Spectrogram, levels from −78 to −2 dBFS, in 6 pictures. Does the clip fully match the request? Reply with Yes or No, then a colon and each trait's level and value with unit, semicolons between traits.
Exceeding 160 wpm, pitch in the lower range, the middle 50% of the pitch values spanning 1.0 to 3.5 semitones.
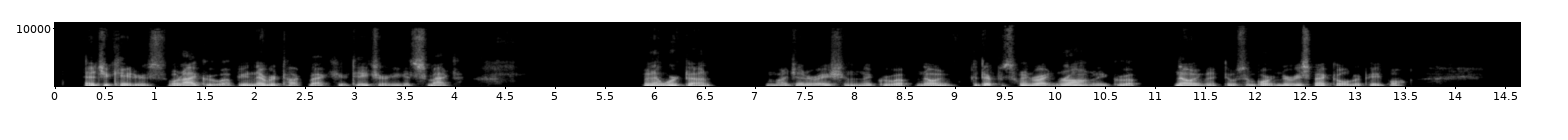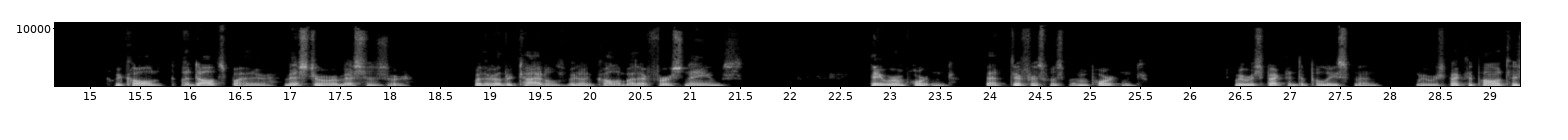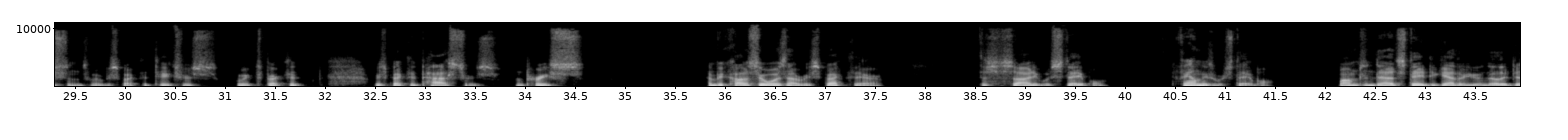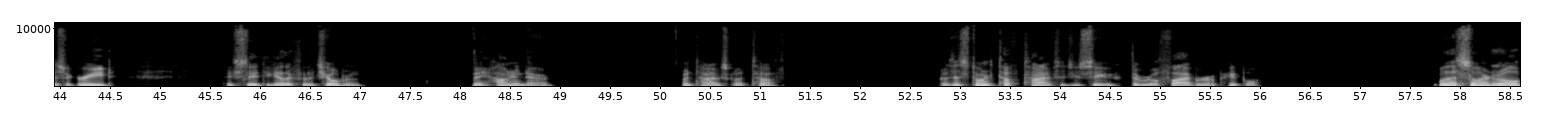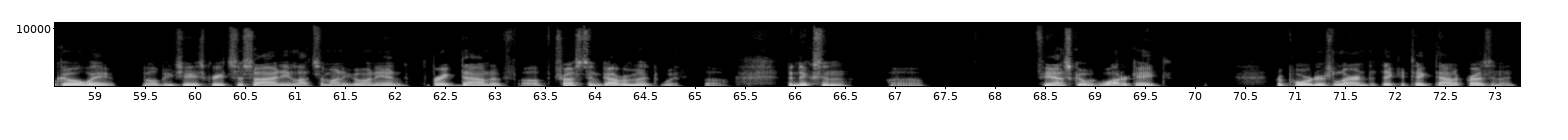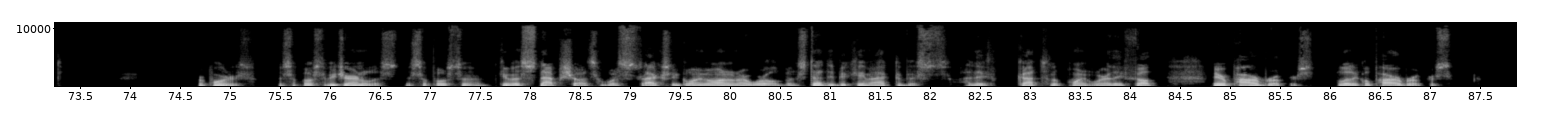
No: average, 150 wpm; very low, 90 Hz; average, 3.2 semitones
